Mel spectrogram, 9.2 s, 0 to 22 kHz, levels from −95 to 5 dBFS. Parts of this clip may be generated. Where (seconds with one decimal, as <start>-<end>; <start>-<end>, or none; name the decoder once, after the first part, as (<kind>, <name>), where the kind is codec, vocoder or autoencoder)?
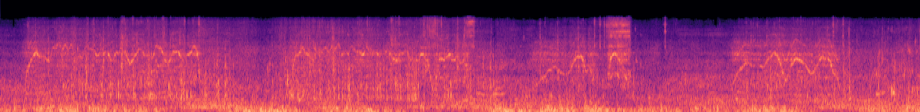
0.0-9.2 (vocoder, BigVGAN v2)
